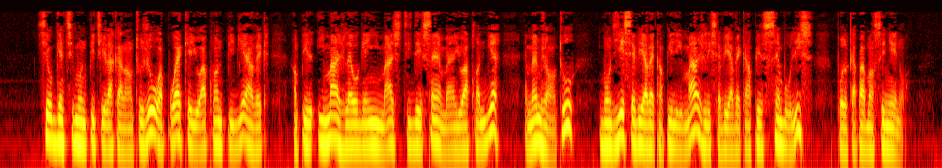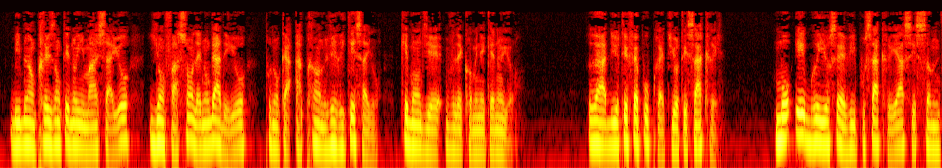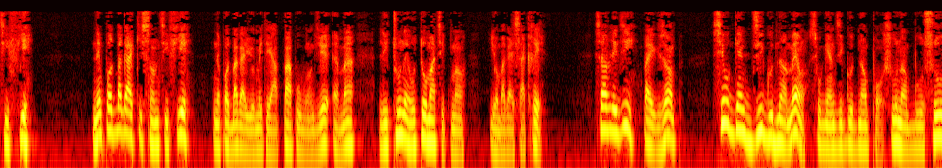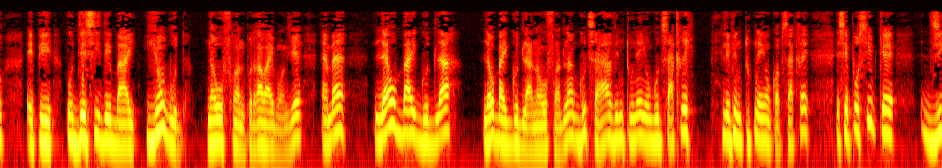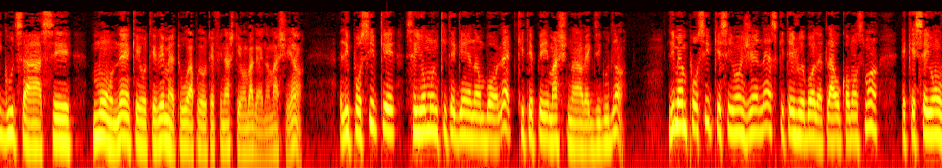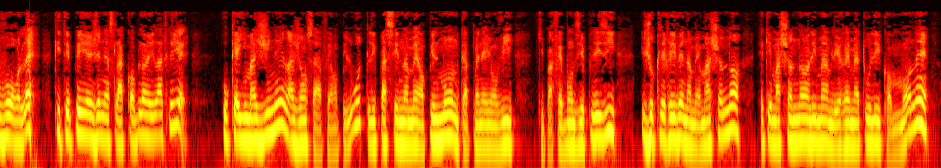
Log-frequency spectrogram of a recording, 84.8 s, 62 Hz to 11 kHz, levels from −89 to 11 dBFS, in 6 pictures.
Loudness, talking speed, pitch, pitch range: -16 LUFS, 205 wpm, 130 Hz, 115-155 Hz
